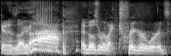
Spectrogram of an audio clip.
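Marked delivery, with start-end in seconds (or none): 0.4-1.0 high, loud pained "ah"; mock dread groan. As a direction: let out a hammed-up groan. Reacting to trigger words.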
